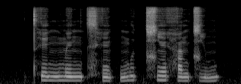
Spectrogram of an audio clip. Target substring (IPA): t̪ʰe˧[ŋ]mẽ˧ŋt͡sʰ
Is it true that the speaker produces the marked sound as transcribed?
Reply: yes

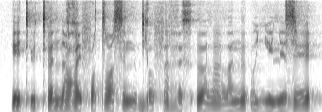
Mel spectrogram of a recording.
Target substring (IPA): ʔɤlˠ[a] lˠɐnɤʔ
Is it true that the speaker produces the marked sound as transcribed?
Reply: yes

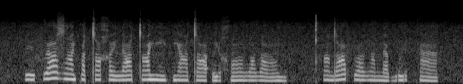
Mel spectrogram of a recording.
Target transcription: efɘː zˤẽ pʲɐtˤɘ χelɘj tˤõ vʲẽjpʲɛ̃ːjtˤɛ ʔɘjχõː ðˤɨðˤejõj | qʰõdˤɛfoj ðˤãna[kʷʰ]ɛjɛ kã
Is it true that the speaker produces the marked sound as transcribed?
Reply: no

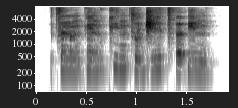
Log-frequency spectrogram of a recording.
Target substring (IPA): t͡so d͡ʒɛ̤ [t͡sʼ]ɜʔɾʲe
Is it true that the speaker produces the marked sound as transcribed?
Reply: yes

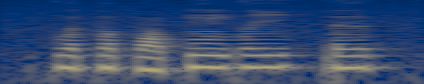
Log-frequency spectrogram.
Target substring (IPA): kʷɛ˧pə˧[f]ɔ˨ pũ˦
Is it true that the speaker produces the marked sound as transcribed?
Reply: no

